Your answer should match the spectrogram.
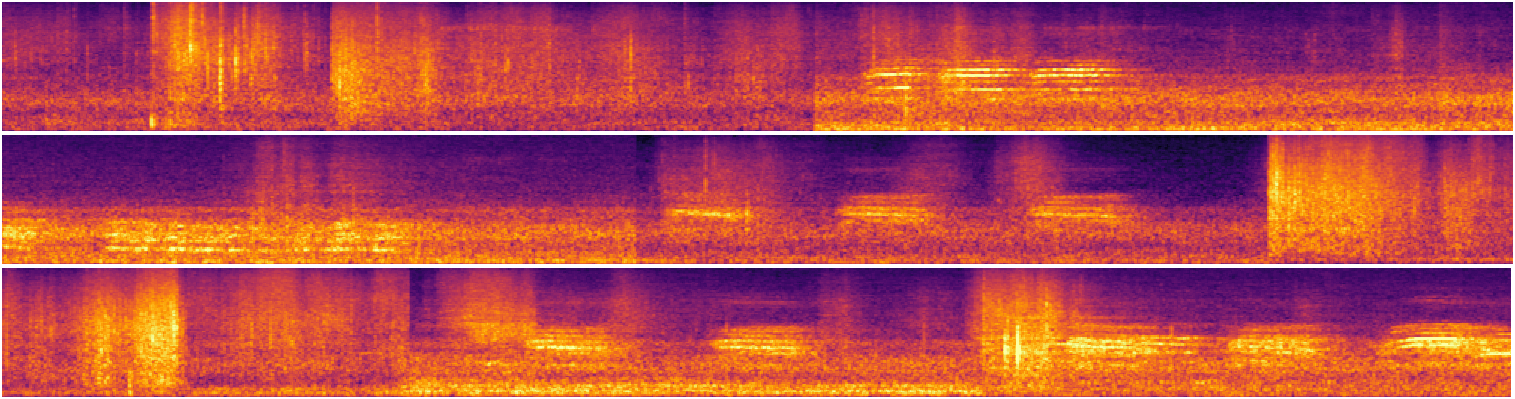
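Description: Crows cawing several times in short runs of two or three caws. Loud rustling of camping gear being handled comes in between, loudest about a second in and again past halfway.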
